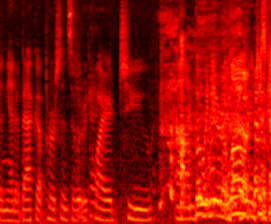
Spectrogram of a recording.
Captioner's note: laughter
